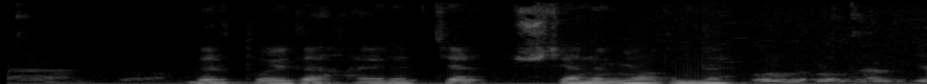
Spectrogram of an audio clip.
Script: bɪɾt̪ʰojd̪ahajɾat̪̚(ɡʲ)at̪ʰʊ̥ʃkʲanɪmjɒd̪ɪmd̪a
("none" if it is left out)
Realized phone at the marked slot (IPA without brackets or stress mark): kʲ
